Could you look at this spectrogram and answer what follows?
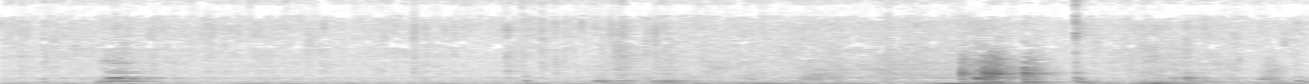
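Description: Sesame and cashew paste with yogurt sizzling in a pan over lowered heat after ginger was fried, a steady soft crackle with occasional stirring and clatter, a voice faintly underneath.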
